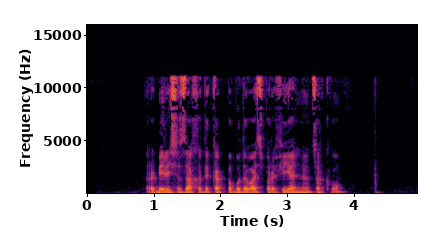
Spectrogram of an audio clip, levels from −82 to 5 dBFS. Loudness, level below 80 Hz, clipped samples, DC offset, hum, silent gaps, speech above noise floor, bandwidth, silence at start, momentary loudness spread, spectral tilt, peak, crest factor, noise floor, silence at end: -24 LUFS; -58 dBFS; under 0.1%; under 0.1%; none; none; 46 dB; 12 kHz; 0.9 s; 9 LU; -4.5 dB/octave; -8 dBFS; 18 dB; -70 dBFS; 0.6 s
